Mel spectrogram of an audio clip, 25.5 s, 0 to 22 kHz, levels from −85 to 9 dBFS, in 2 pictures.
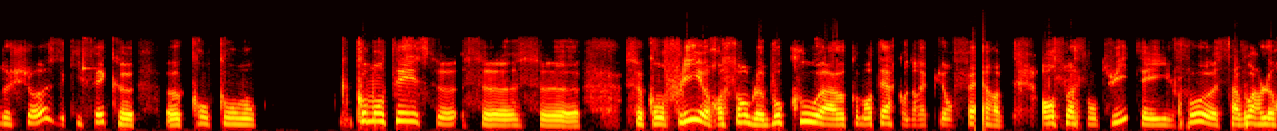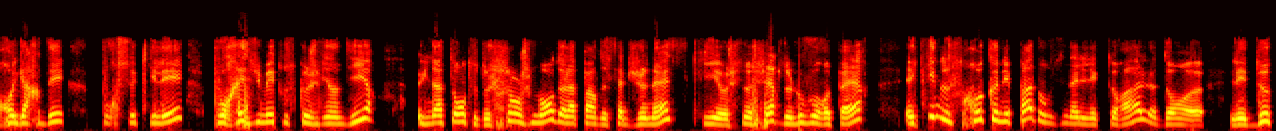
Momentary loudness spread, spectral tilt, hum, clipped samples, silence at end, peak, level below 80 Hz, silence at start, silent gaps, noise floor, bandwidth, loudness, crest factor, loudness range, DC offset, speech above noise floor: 9 LU; -5.5 dB/octave; none; under 0.1%; 0.05 s; -4 dBFS; -58 dBFS; 0 s; 9.77-9.82 s; -82 dBFS; 8 kHz; -19 LUFS; 14 dB; 4 LU; under 0.1%; 63 dB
